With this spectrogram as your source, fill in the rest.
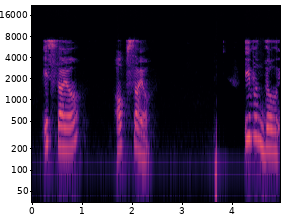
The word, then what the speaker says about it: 없어요: When two consonants in the final position meet a vowel, the first consonant remains and the second consonant moves to the next syllable.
